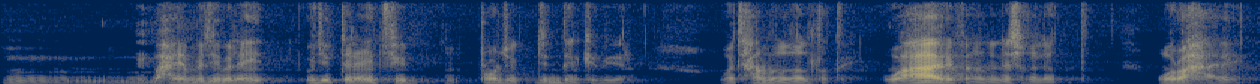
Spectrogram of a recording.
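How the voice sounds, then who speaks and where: A man talks as a podcast guest, speaking fast. His tone is earnest, and he drops English words into casual chat. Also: medium pitch, fairly even intonation.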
